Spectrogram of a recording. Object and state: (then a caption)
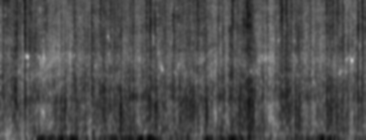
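Dark chocolate bar. Long nails scratch along the grooves of an unwrapped solid dark chocolate bar lying patterned side up on a towel. A dense, continuous run of quick, dry scratches and crinkly scrapes holds a fairly steady level, with a bright gritty texture over a soft low rumble.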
